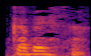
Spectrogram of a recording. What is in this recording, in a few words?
"head", Spanish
